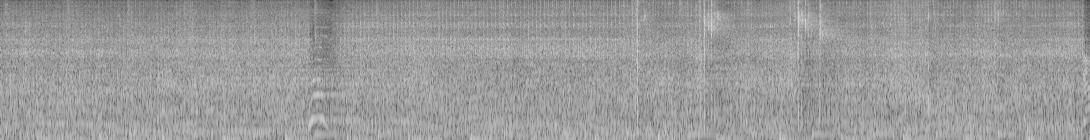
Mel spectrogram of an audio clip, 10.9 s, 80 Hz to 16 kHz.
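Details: Single-cylinder drivetrain donor engine for a 1969 Roof Palomino lawn mower Jeep project, started with choke and compression release: chugs steadily with uneven mechanical clatter and handling noise; runs normally and pulls fine, reverse works.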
